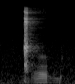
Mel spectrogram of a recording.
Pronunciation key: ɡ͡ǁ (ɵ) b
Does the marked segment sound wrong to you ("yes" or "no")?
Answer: no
